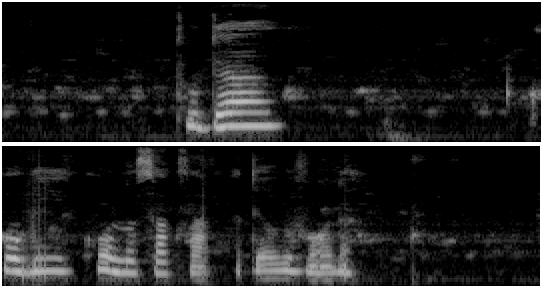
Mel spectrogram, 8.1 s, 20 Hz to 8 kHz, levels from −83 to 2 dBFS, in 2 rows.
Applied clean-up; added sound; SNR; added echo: none; none; none; none.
